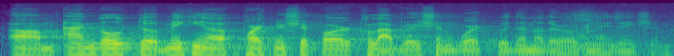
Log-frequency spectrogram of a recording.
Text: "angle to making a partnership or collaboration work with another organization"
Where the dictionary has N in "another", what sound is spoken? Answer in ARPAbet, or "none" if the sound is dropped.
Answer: N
